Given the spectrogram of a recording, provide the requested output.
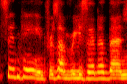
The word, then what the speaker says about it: Samhain: How is the correct pronunciation? Samhain. Samhain. Damn it. There you go. But the most common way to say it would be what she said is Samhain.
